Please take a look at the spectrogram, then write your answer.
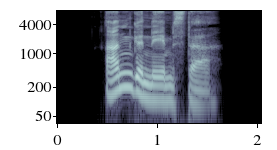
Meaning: inflection of angenehm: 1. strong/mixed nominative masculine singular superlative degree 2. strong genitive/dative feminine singular superlative degree 3. strong genitive plural superlative degree
- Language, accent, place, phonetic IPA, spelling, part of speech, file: German, Germany, Berlin, [ˈanɡəˌneːmstɐ], angenehmster, adjective, De-angenehmster.ogg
